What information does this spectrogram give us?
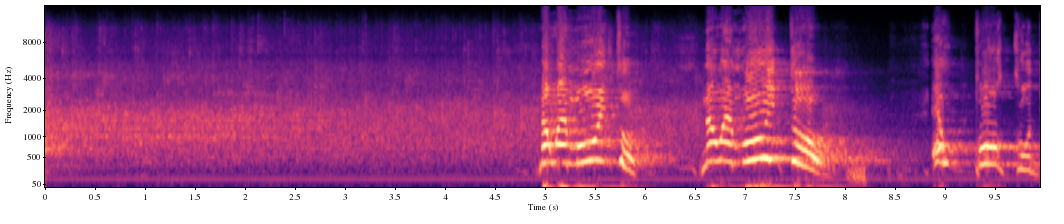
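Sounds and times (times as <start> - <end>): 
audience applause: 0.0 - 6.9
speech: 4.9 - 6.0, 6.6 - 7.9, 8.9 - 9.9.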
